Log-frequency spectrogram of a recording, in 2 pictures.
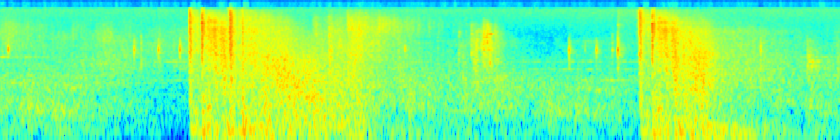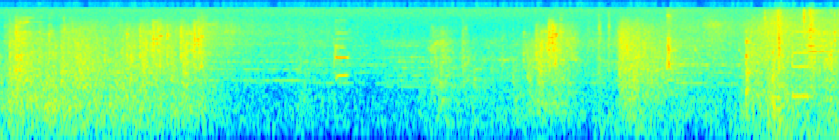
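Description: Two heavy booming salvos from naval guns in World of Warships come close together, each one sharp and loud, followed by rumbling echoes and quieter bursts of distant gunfire that fade out slowly.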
